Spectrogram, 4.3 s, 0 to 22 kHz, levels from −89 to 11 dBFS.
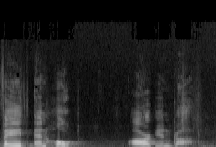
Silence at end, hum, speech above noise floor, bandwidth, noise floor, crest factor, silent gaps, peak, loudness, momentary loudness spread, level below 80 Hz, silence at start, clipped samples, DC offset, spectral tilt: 0.5 s; none; 39 dB; 13.5 kHz; -62 dBFS; 18 dB; none; -6 dBFS; -23 LUFS; 15 LU; -76 dBFS; 0.05 s; under 0.1%; under 0.1%; -5 dB/octave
